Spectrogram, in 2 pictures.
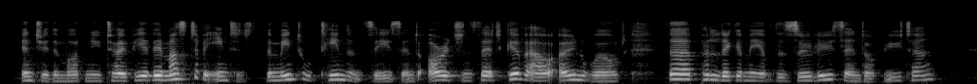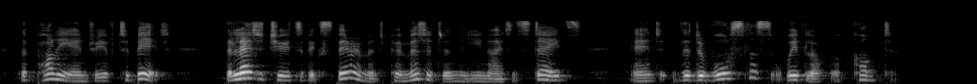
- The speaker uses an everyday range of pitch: No, wide, 6.6 semitones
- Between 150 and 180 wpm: No, average, 140 wpm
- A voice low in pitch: No, high, 200 Hz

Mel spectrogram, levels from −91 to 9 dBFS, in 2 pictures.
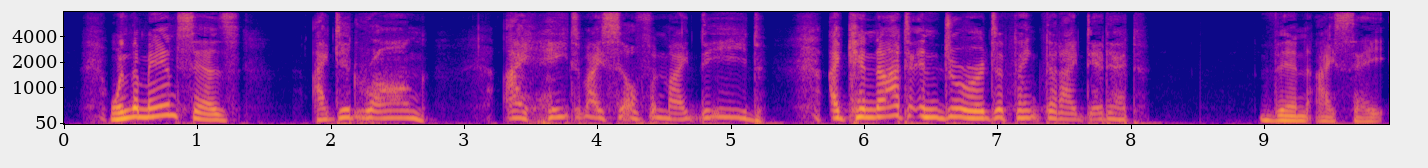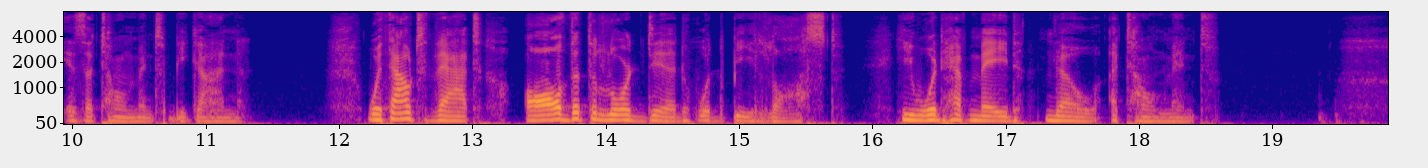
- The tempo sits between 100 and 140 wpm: Yes, slow, 135 wpm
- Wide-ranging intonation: Yes, wide, 9.0 semitones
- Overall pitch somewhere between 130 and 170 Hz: Yes, medium, 140 Hz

